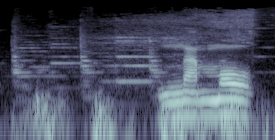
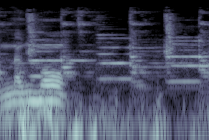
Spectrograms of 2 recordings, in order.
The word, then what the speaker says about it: Nam Mô: Nam Mô là tiếng Phạn, cũng đọc là Nâng Mô.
